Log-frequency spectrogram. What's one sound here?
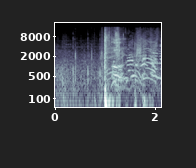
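A knife slashes through the air.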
